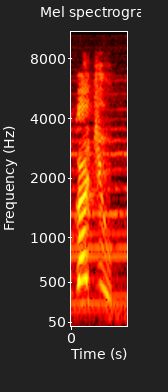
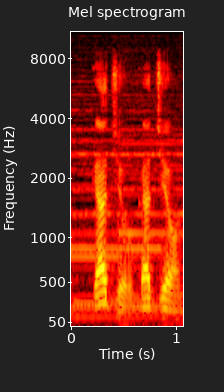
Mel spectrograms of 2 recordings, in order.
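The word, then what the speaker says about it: Gajeel: É que o Gadil, se você levar pro lado de steel, que é aço, em inglês, você consegue pronunciar legal.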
